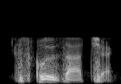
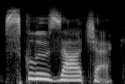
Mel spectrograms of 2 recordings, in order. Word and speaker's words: Skluzacek: Just put the accent on the second syllable and you will be 100%. – All right, you know, I have to ask, can you say it for me? – Skluzacek.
